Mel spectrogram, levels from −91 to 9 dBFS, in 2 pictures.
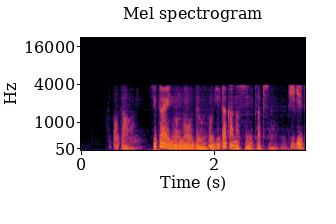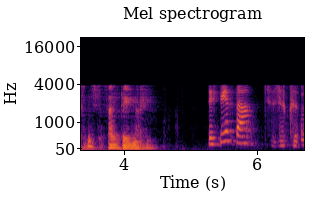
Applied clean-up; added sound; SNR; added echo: neural mask model DeepFilterNet 3.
